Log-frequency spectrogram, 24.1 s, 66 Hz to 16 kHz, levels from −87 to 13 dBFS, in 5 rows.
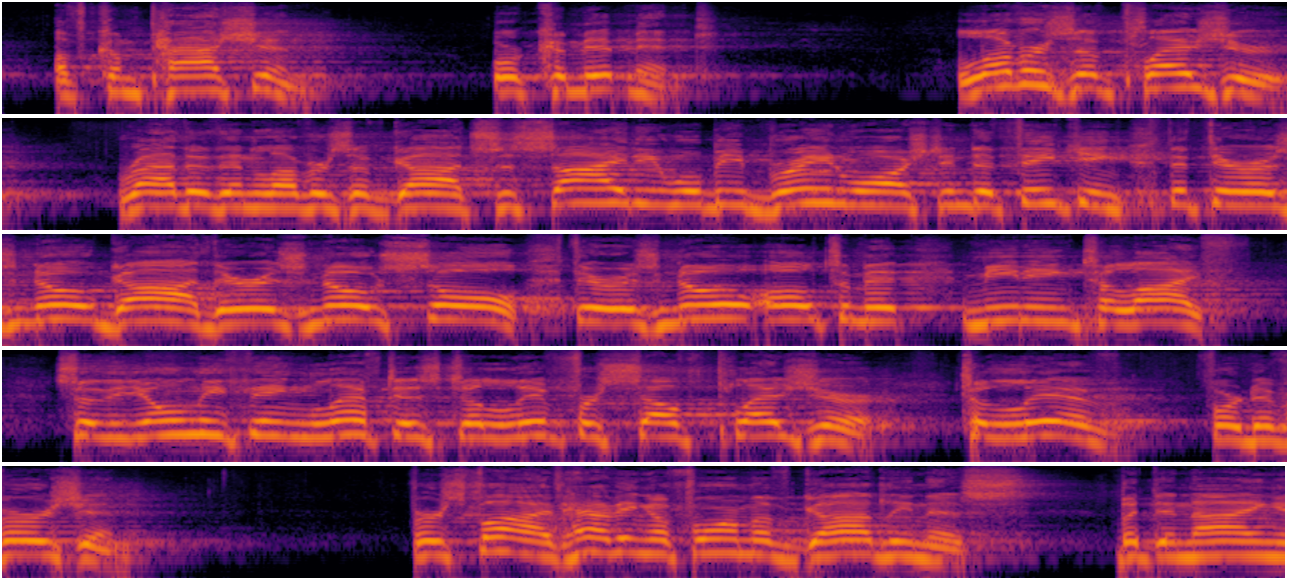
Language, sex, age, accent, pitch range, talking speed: English, male, 50-69, American, 200-245 Hz, 140 wpm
